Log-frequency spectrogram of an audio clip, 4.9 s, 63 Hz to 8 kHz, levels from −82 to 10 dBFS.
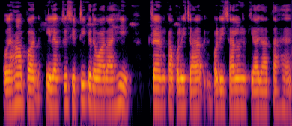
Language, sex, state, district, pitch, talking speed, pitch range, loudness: Hindi, male, Uttar Pradesh, Etah, 130 Hz, 160 wpm, 125-135 Hz, -16 LUFS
